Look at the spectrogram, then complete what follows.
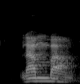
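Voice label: "lambang", Malay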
